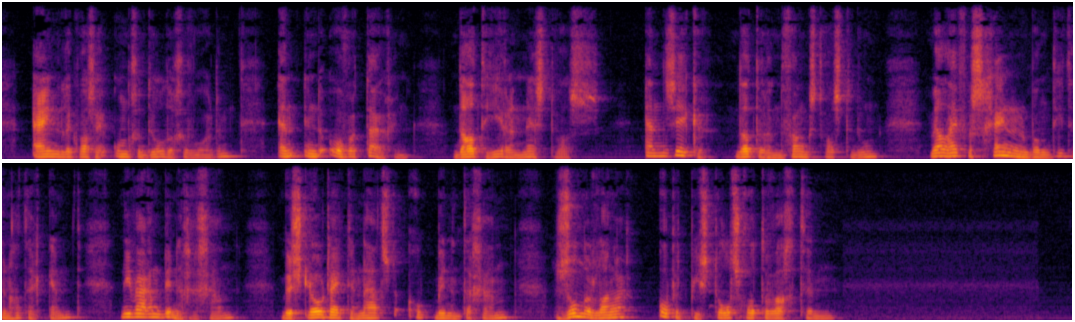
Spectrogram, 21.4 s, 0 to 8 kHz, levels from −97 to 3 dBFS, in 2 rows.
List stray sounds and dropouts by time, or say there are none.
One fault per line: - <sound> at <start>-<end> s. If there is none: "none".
none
